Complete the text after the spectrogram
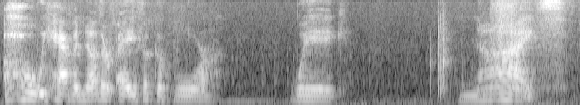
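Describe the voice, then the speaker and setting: A woman's voice: fairly low pitch, steady tone, slow pace, a little hiss or hum. A woman hosting a casual show-and-tell, chatting playfully and cooing as if to little toys and viewers. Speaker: host of a toy show-and-tell video.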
